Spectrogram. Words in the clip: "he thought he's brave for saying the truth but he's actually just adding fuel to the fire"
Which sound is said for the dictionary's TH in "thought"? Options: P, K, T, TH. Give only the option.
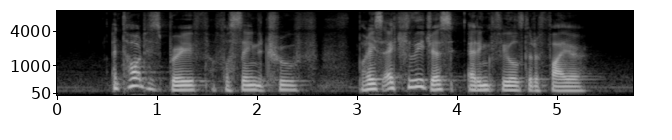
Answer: T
